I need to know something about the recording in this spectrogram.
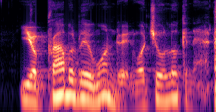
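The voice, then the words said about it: Morgan Freeman impression. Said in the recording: “doing his Morgan Freeman voice ... So I'm trying to do my Morgan Freeman.”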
